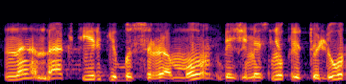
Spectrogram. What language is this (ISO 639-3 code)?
lit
